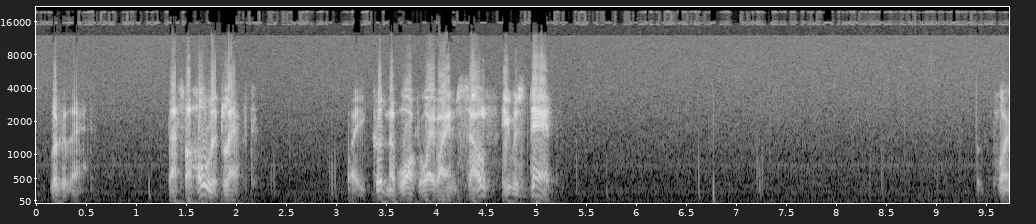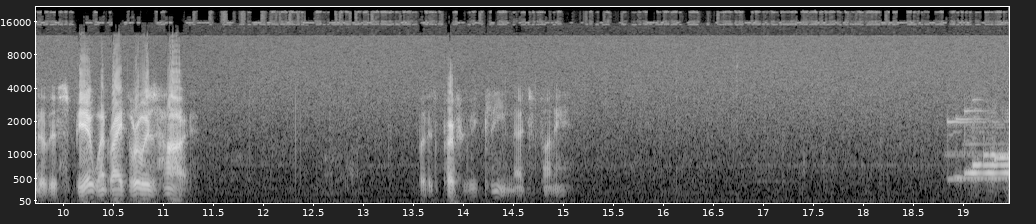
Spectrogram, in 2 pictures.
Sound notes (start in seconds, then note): none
